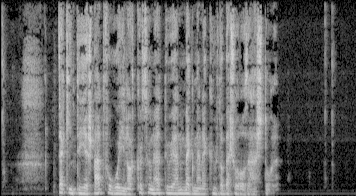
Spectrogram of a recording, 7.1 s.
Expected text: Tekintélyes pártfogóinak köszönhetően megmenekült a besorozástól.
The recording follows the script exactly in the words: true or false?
true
